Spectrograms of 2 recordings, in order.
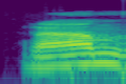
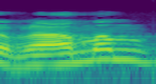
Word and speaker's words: राम: अंग्रेजी में ट्रांसलेशन बोलते राम शब्द है उसका उच्चारण रामम तो यह संस्कृत का शब्द है ध्वनि सबसे महत्वपूर्ण है यार गायत्री मंत्र बोलते हैं एक तो बोल दो ओम भोर हुआ उसका कोई अर्थ नहीं है एक आप उसको जो उचित ध्वनि उसके लिए अपनी उसमें उसका प्रभाव एक अलग ही होएगा राम को रामा लिखते हैं योग बोलो आप योग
